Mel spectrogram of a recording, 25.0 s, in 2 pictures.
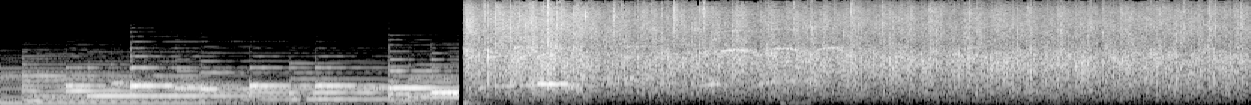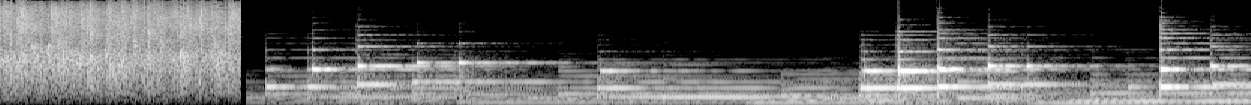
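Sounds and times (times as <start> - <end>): crowd applause: 4.6 - 15.0
crowd cheering: 4.6 - 15.0.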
